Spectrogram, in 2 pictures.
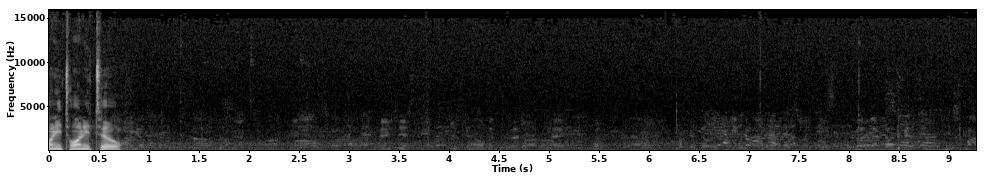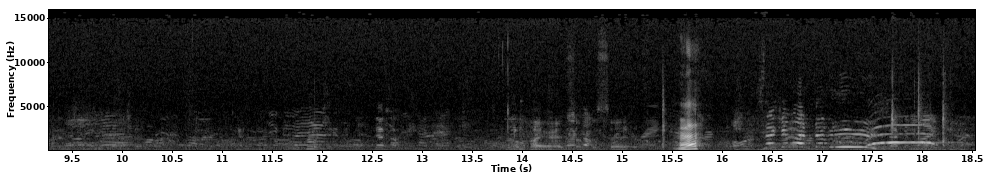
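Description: A crowd of spectators chatters quietly outdoors.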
